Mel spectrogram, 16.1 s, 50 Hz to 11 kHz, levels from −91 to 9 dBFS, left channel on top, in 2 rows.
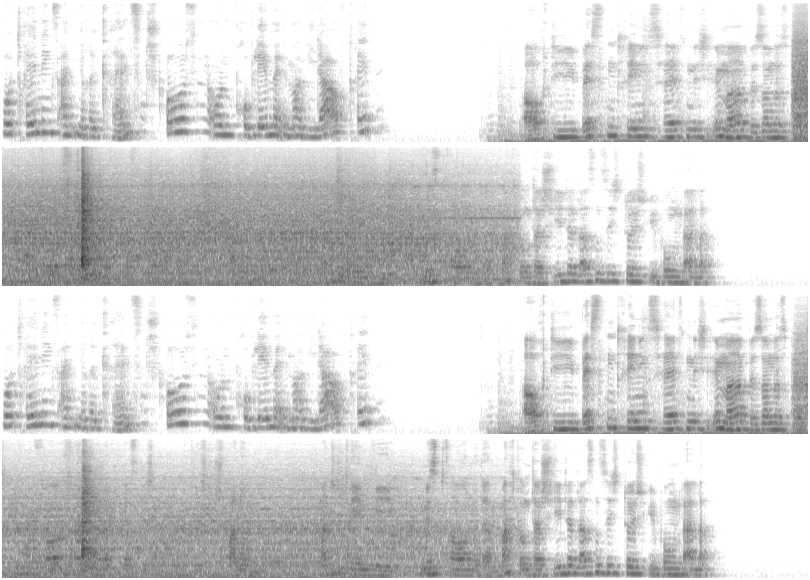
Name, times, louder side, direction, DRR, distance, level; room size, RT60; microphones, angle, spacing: voice 1, 0.0-3.6, left 1 dB, 35° left, 0.7 m, -46 dB
sound 1, 4.8-11.8, equal, 15° right, 0.8 m, -47 dB
voice 2, 5.2-10.7 11.2-15.1, right 2 dB, 55° right, 0.6 m, -39 dB
sound 2, 7.9-13.2, left 6 dB, 80° left, 0.4 m, -32 dB
3.8 x 2.0 x 3.1 m
head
